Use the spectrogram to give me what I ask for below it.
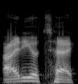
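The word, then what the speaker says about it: Idioteque: for three years running it's I Tech it's spelled i d i o t q u e oh that makes sense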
